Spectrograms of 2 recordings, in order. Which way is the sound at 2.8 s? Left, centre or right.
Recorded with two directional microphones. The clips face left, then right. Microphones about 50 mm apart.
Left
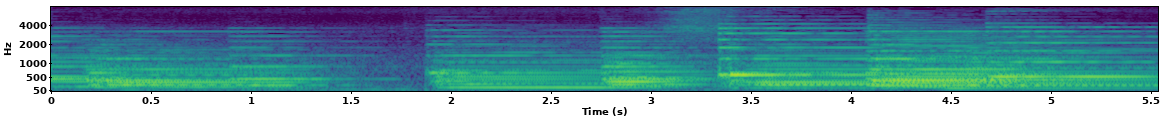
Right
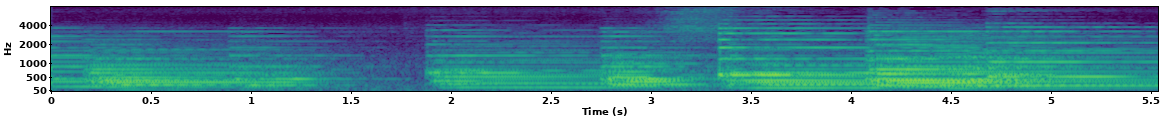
Centre.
